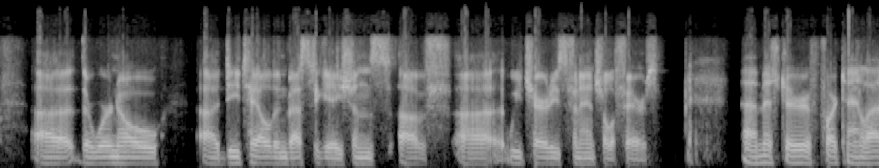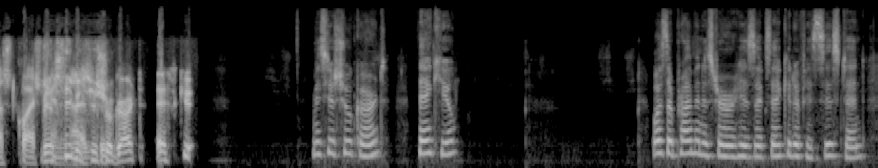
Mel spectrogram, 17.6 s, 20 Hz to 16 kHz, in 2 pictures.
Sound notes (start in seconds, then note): 15.0 speaking French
